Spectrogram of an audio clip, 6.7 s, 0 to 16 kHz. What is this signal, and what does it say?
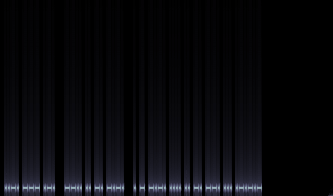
Morse code, heard as a keyed tone, about 40 wpm, 700 Hz. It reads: FOR ZINC ETCHINGS.
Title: Pangram Challenge v2 - 40wpm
